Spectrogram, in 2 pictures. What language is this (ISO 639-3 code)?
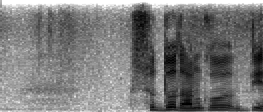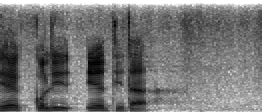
nep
